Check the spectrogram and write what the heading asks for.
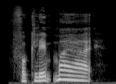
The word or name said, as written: forglemmigej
